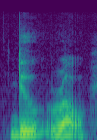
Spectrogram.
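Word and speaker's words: Diderot: Even there's something called the ditto effect pronounced duro named after a French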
